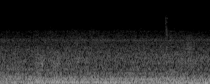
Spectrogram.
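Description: Steady low rumble of road traffic, with a single light click near the end.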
